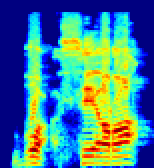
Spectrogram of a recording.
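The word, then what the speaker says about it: بُعْثِرَ: बुअसिरा रा पर ज़बर है तो मोटा पढ़ना पड़ेगा।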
